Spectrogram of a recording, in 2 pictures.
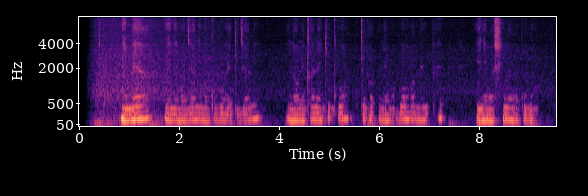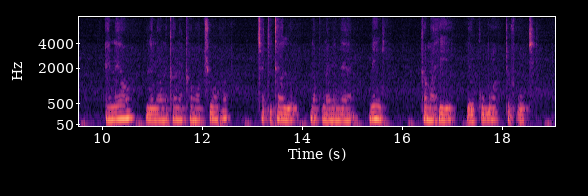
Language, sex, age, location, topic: Swahili, male, 18-24, Nairobi, agriculture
